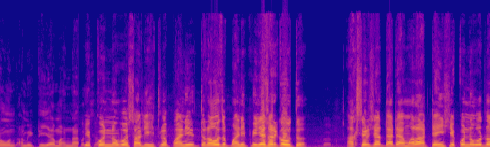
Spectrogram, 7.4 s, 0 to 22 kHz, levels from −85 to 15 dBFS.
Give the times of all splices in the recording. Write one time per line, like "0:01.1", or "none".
0:01.2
